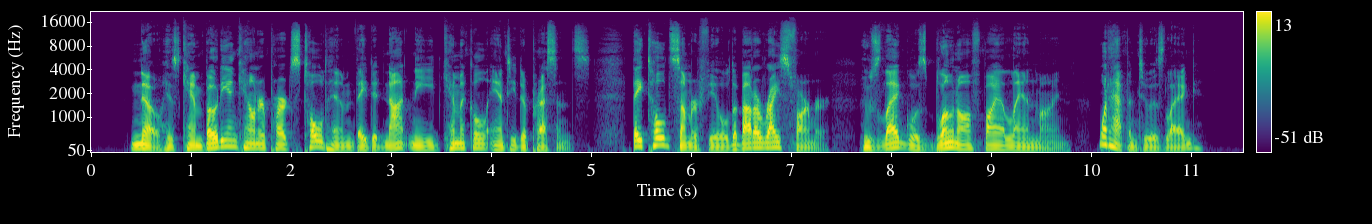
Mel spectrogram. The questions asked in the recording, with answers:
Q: What happened to his leg?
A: His leg was blown off by a landmine.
